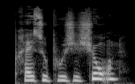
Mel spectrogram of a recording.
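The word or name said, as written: PRÆSUPPOSITION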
